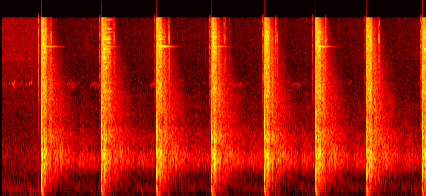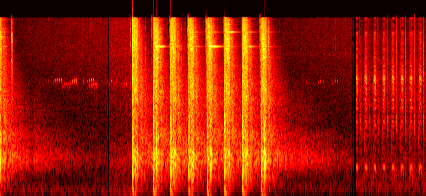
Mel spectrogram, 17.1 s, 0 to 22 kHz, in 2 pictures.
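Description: Rock Island Armory AL22M .22 Magnum revolver firing: eight single shots about a second apart, then after a short pause a faster string of shots, about three a second. In the last moment a rapid clicking begins.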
